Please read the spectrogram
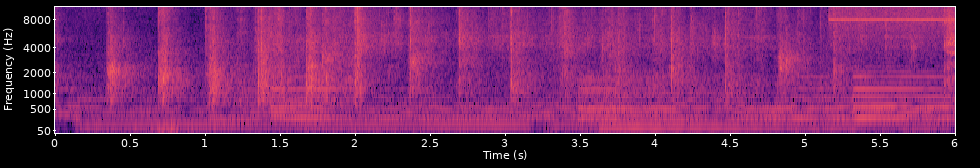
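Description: Worship song intro: an acoustic guitar played in a steady rhythm of about four strokes a second over held chords, with a chord change about halfway through. A male voice starts singing at the very end.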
